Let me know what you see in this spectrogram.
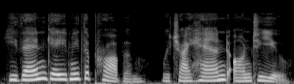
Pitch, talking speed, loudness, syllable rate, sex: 180 Hz, 245 wpm, -16 LUFS, 4.8 syllables/s, female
